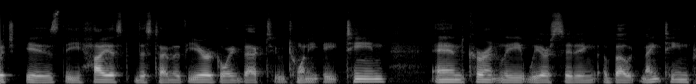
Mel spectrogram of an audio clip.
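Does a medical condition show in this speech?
No.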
